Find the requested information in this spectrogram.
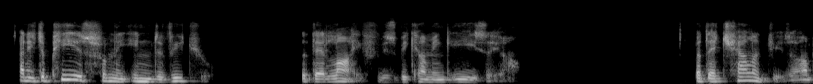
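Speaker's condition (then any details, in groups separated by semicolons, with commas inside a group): No condition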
